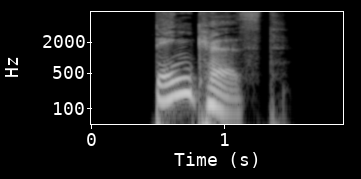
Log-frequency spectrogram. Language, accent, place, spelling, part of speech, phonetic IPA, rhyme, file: German, Germany, Berlin, denkest, verb, [ˈdɛŋkəst], -ɛŋkəst, De-denkest.ogg
- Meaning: second-person singular subjunctive I of denken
